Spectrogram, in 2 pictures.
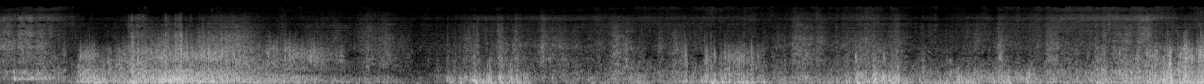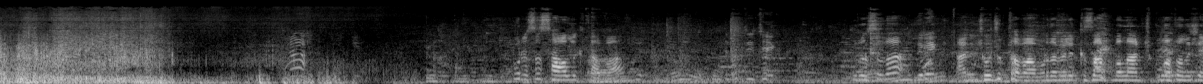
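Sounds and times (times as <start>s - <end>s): ski edges scraping packed snow: 0.0s - 16.2s
wind buffeting microphone: 0.0s - 16.3s.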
